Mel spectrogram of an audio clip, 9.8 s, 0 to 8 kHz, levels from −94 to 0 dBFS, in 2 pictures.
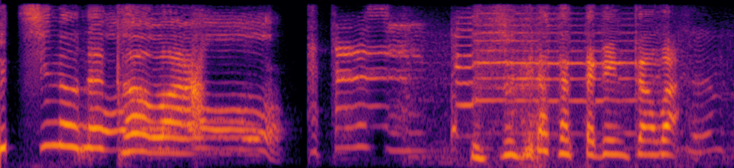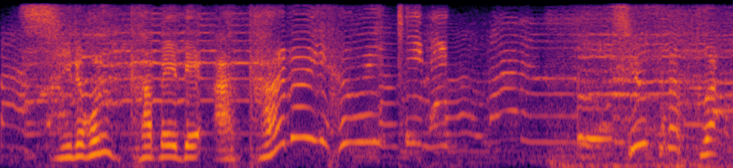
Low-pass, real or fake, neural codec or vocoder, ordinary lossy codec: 7.2 kHz; fake; codec, 16 kHz in and 24 kHz out, 1 kbps, XY-Tokenizer; none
